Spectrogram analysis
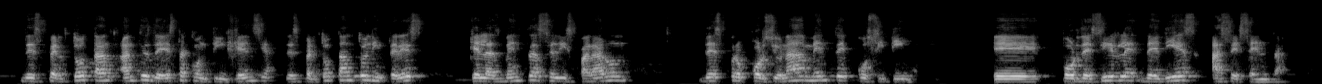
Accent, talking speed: Mexican, 110 wpm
